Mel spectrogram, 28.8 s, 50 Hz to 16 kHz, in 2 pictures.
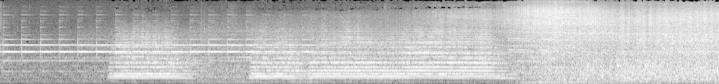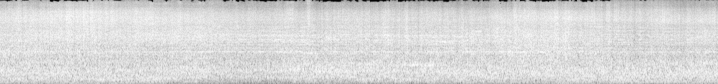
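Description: Level-crossing bell ringing, then the horn of a CN GE ES44DC diesel locomotive sounding two long blasts as it approaches. From about ten seconds in, the steady noise of the freight train passing, its cars rolling over the crossing with a clickety-clack.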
